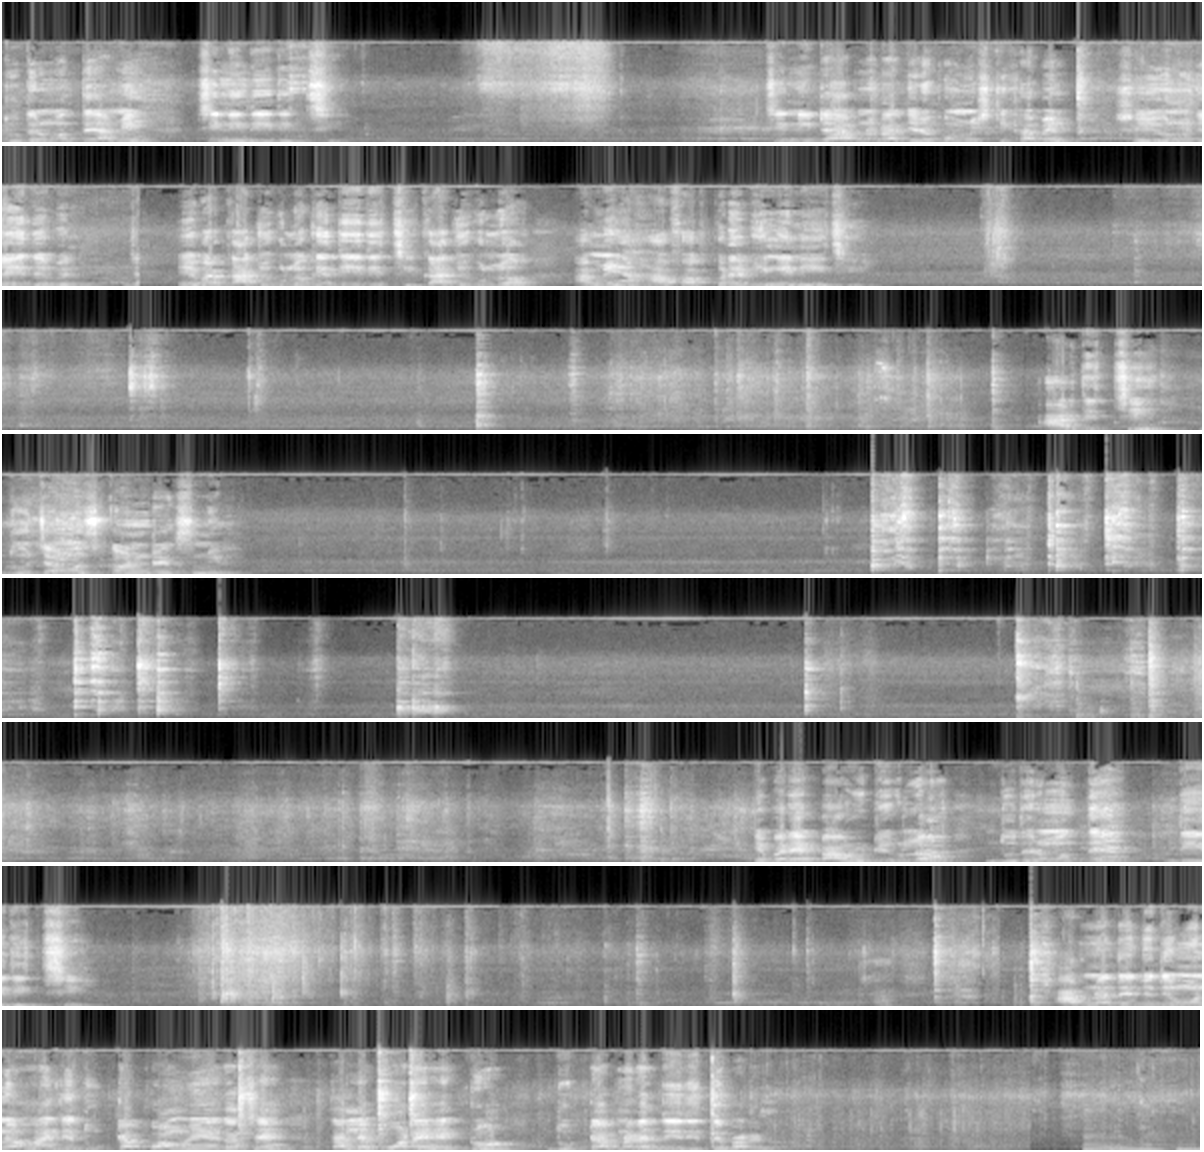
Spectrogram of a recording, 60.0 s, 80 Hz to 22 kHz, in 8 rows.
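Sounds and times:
spatula scraping metal pan: 3.4s - 5.4s, 18.6s - 21.2s, 28.0s - 31.4s, 36.3s - 42.4s.

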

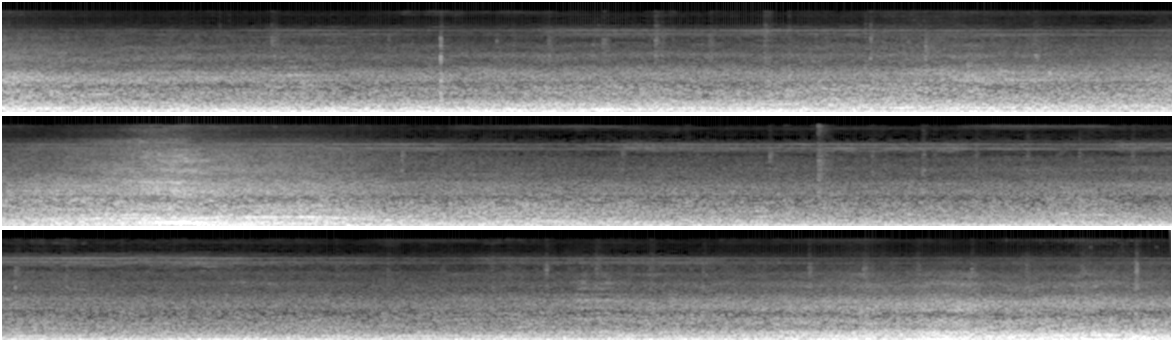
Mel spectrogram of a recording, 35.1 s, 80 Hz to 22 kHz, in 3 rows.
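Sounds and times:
passing cars and motorcycles: 0.0s - 35.0s
vehicle passing close: 4.0s - 16.2s.

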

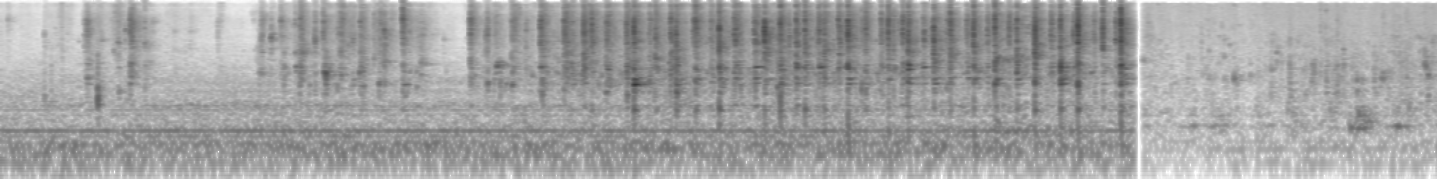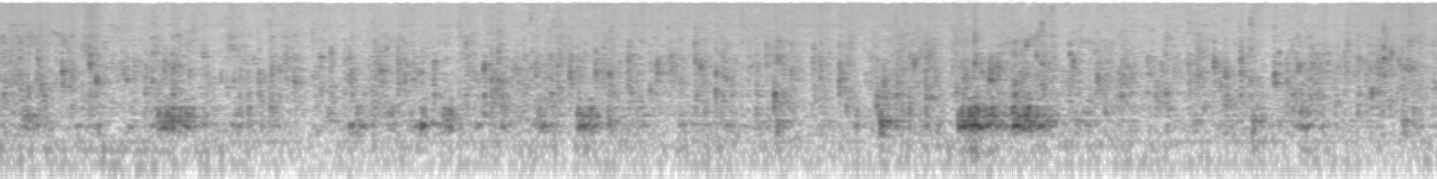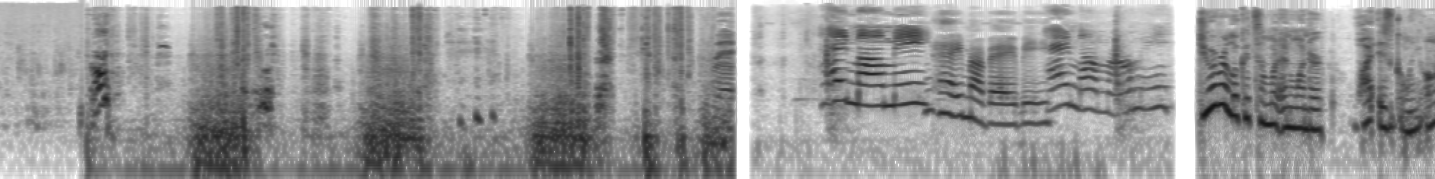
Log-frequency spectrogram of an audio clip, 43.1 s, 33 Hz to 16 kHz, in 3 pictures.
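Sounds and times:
dogs lapping water from bowl: 0.4s - 29.6s.

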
